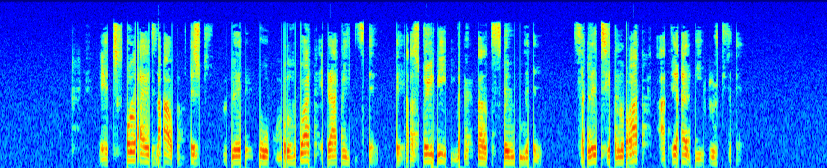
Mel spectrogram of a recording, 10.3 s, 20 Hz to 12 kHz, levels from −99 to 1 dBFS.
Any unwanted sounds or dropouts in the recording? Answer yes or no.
no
